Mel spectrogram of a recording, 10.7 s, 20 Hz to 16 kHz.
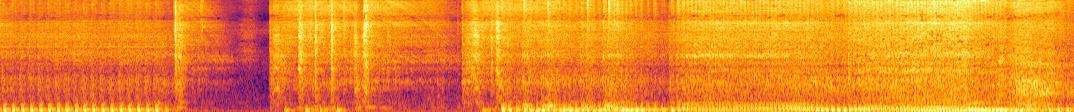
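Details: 1997 Honda 300EX quad after oil change and new brake pads: single cylinder catches after a short crank, then idles and revs with even crisp firing; healthy engine.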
